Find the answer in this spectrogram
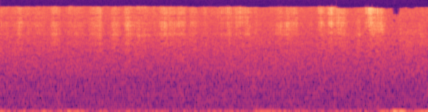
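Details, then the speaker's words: Soft, continuous, scratchy, high-pitched rustling made by rubbing hair together, imitating the pericardial friction rub produced by inflamed pericardial layers rubbing on auscultation. "sometimes you'll also hear a pericardial friction rub it's kind of a scratchy high-pitched sound on auscultation"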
